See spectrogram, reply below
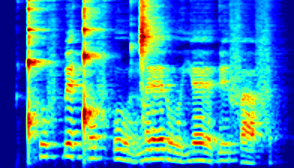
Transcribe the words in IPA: ǃʰ o˦ f ɓ ɛ˦ ɡ͡ǃ ɔ˦ f ʔ oː˦˨ ŋ͡ǀ ɛː˦ ɾ oː˨ j ɛː˦˨ ɗ e˦ f a˨ f

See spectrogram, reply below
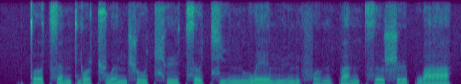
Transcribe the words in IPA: t̪ ɤ˧˥ t͡s ə˨˩ n t̪ j o˦ ʊ̯ ʈ͡ʂ w ə˨˩ n ʂ u˥˧ t͡ɕʰ y˥˧ t͡s ɹ̩˥˩ t͡ɕ i˨˩ n l w e˥˩ ɪ̯ m y˧˥ n f ɤ˨˩ ŋ p a˥˩ n t͡s ɹ̩˧˥ ʂ ɻ̩˥ p w ä˥

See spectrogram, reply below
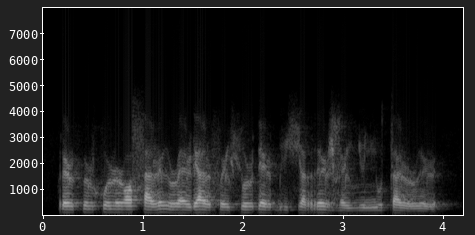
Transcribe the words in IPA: ɾʲ ɔ ɭ θ u ɭ x u ɭ ɹ ɔ s a ɭ ɨ ɹ ɛ ɭ ɾʲ a ɭ f ɨ ɭ ç u ɭ ɗ e ɭ ɓ i ç ɐ r ɨ ɭ ɮ ɘ ɭ ʎ ɘ ɲ u t ɐ ɭ ɹ ɨ ɭ

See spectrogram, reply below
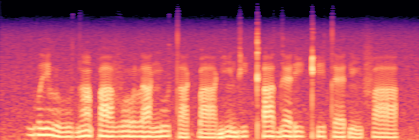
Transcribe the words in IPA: ɡʷ iː˦ l uː˨ d ã˦ p a˦ v oː˦ l a˦ ŋ u˦ t a˨ k͡p aː˨ ɡ ĩ˦ d i˦ kʼ a˦ d ɛ˦ ɾ i˦˨ kʼ i˦ t ɛ˦ ɗ ĩ˨ f a˦

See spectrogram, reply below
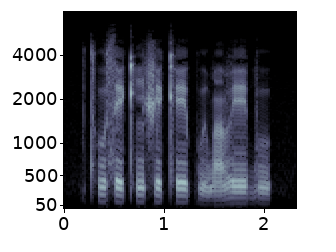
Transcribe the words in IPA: tʰ u˦ s e˦ kʰ ĩ˦ ʃ e˦ kʰ eː˦ kʷ e˨ w ã˨˦ β eː˦ b u˦

